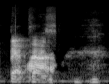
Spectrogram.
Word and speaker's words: Baptiste: So Michael Chu clarified that Baptiste pronounces the P in his name. Baptiste.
